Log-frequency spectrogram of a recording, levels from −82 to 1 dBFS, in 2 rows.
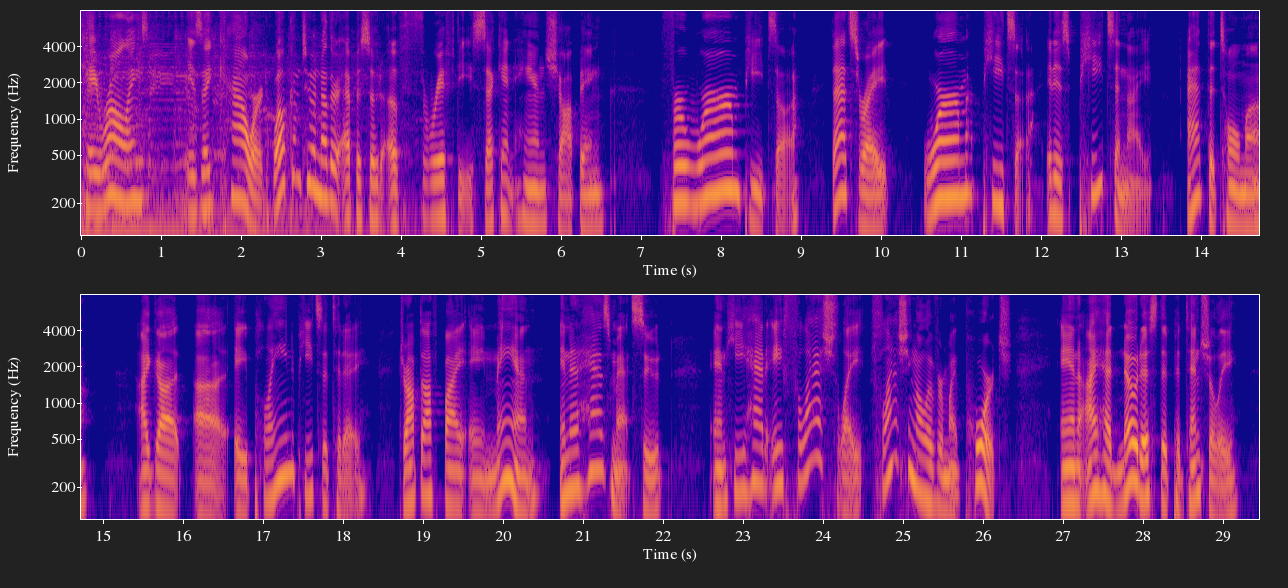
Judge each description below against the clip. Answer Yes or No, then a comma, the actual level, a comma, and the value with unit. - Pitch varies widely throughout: Yes, wide, 8.8 semitones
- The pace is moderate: No, slow, 120 wpm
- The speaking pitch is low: No, medium, 160 Hz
